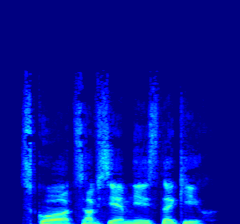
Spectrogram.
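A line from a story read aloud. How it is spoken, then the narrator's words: Angry grumble. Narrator (Russian): сердито проворчал он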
